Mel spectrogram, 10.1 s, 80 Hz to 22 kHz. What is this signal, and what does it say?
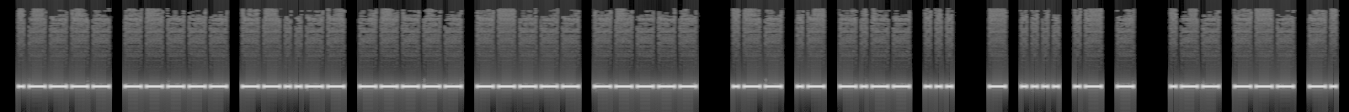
Morse code, heard as a keyed tone, about 30 wpm, 1000 Hz. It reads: 10,000 WAYS THAT WON
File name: qotdfiles / 30wpm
